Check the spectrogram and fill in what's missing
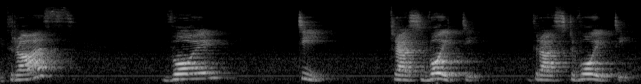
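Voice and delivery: Здравствуйте very slow and loud, in separate pieces; syllable by syllable. Shown as a demonstration. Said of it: "that's a hard one".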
